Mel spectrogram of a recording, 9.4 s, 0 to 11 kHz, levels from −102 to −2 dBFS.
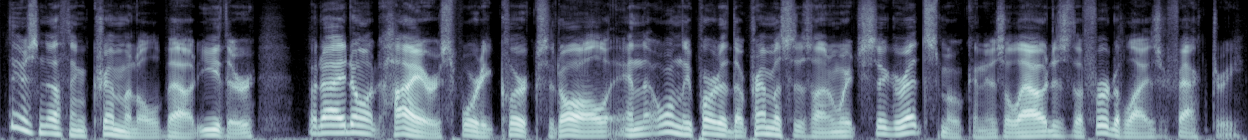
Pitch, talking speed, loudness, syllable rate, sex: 120 Hz, 190 wpm, -19 LUFS, 5.8 syllables/s, male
